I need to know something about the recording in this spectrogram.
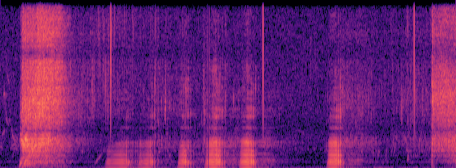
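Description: A hippo grunts in deep, rhythmic bursts.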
